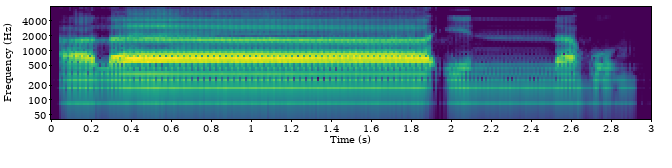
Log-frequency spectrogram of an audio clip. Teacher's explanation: Itu kita baca dengan bacaan mad wajib munfasil, yang mana hamzanya terpisah, kita panjangkan 4 harakat.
